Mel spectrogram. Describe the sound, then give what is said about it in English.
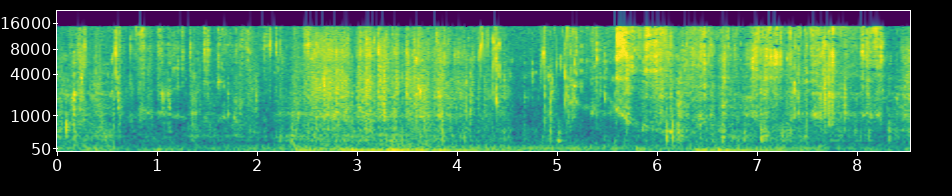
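Crunching and chewing from an ASMR recording: dense, continuous crisp bites and wet mastication noises that run the whole way through, with no talking. “So, this is called ASMR. I don't know what the acronym means. But ASMR, we've watched one of these clips before.”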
